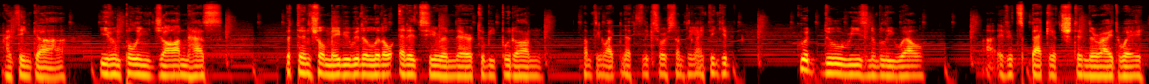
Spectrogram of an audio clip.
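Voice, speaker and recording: With a deep voice and a moderate pace, a young man whose first language is Dutch rambles through a casual livestream. He reads viewers' comments out loud and answers each in a laid-back way, faint music audible behind him.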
